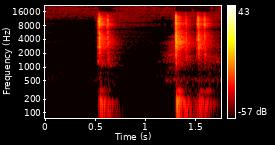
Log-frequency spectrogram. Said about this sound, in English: I'm in the dark. I can't really see my keyboard. I don't type that slow, for real.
